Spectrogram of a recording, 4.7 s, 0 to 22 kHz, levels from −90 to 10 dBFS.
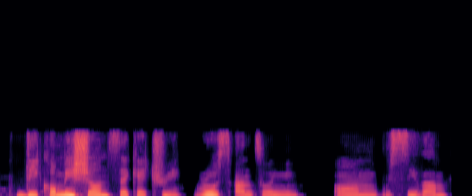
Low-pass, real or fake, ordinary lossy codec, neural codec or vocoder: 7.2 kHz; fake; none; codec, 16 kHz, 1 kbps, X-Codec, WavLM features, trained on Multilingual LibriSpeech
